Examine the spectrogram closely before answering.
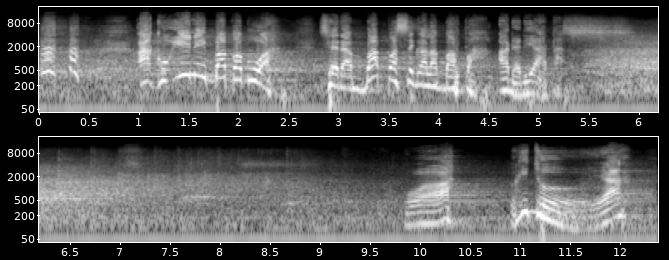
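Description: A man speaks loudly and with animation through a microphone in a large hall.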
